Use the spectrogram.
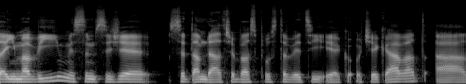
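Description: No faults are audible anywhere in this speech recording.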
